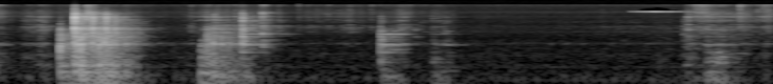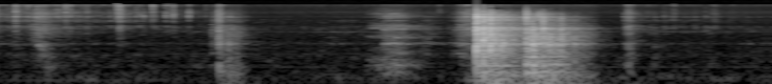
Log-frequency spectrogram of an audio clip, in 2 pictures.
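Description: Spatula scraping and knocking against a nonstick frying pan as soufflé pancakes are slid under and flipped: a string of short scrapes, the longest and loudest near the end.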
